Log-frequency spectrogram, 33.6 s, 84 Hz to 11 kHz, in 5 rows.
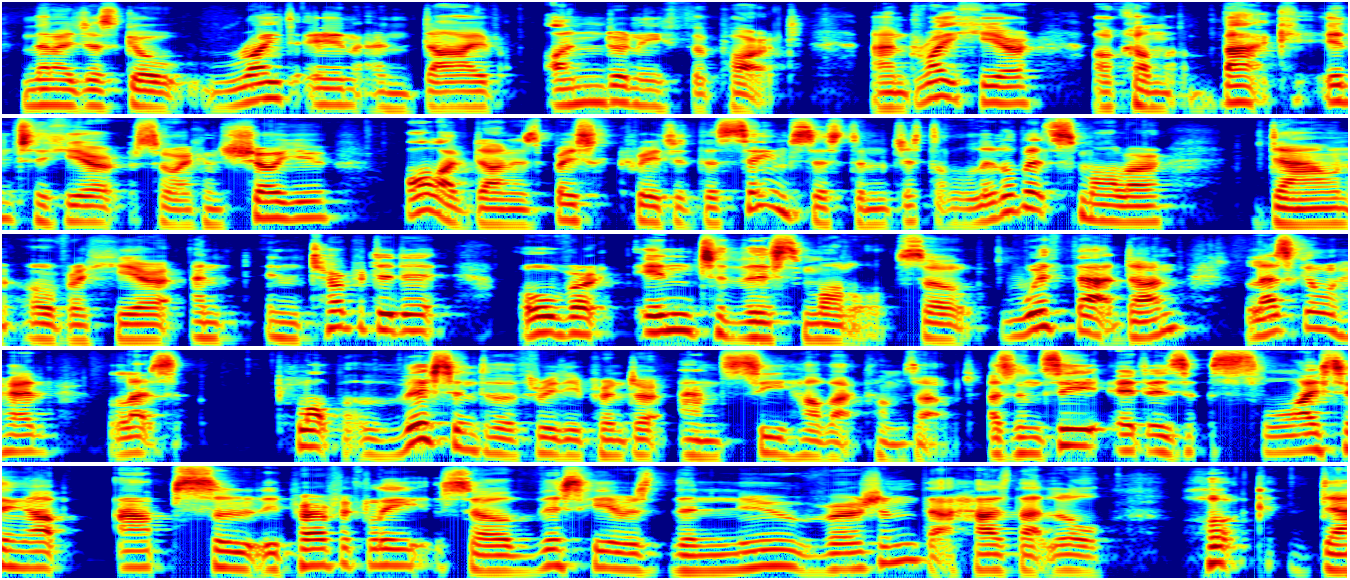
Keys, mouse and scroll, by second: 0.0 shift+click, 0.3 scroll up 1, 0.4 click, 0.6 middle click, 0.7 click, 0.8 scroll up 1, 0.9-3.3 typing, 1.1 middle click, 1.2 scroll down 1, 1.2 Tab, 1.4 right click, 1.7 scroll down 1, 2.0 scroll up 1, 2.2 middle click, 2.3 click, 2.4 right click, 2.6 middle click, 2.8 scroll down 1, 3.1 middle click, 3.4 click, 3.7 shift+middle click, 4.0 middle click, 4.2 ctrl+z, 4.4 click, 4.6 middle click, 4.8 shift+click, 4.9 shift+middle click, 5.2-6.9 typing, 5.6 shift+middle click, 5.7 click, 5.9 middle click, 6.0 ctrl+click, 6.5 shift+middle click, 6.6 click, 6.7 middle click, 6.9 click, 7.1 shift+middle click, 7.3 ctrl+z, 7.5 middle click, 7.6 ctrl+shift++, 7.7 middle click, 7.7 scroll up 1, 8.0 shift+middle click, 8.8 scroll up 1, 9.7 middle click, 11.4 shift+middle click, 12.4 middle click, 13.1 shift+middle click, 14.1 middle click, 17.6 middle click, 18.5 shift+middle click, 19.3 middle click, 20.4 shift+middle click, 21.4 click, 25.1 middle click, 28.3 click.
